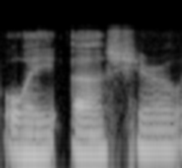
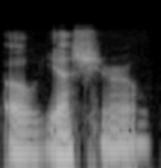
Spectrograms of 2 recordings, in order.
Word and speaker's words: Oyashiro: I keep thinking that maybe the oi is one instead of, like oi shiro instead of oh yeah, shiro. And it's kind of been bugging me, but I'm glad to see that I've probably been saying it right.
